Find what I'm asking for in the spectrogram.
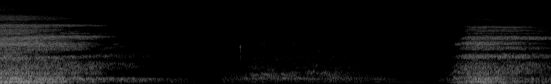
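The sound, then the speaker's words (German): A slow, deep breath is drawn in and let out, as in a calm guided breathing exercise. Two soft, airy swells of breath are separated by a quieter pause, with no talking. “Tief ein- und ausatmen.”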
